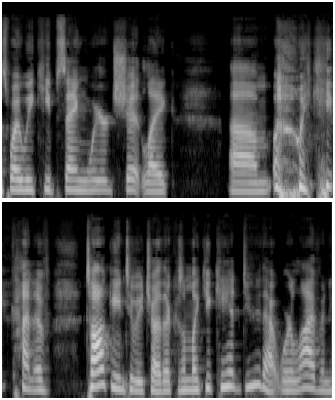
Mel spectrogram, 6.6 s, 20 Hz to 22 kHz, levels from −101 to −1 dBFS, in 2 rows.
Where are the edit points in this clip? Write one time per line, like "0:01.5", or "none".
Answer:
none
